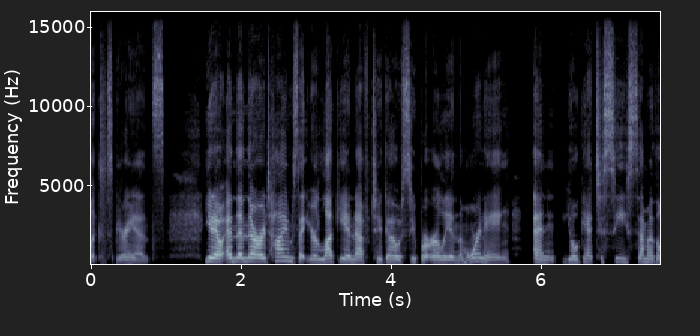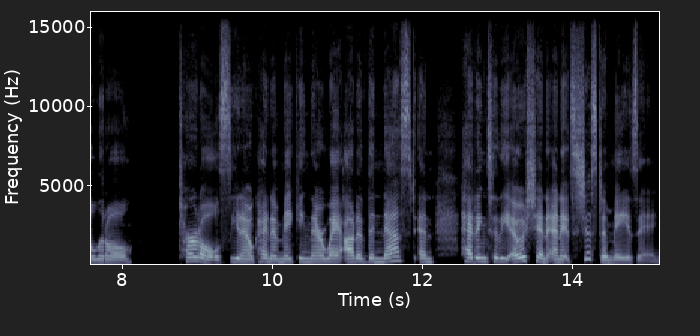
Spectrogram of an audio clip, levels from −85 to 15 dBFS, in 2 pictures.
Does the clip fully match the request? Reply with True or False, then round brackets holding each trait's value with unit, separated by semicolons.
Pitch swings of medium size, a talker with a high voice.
True (3.1 semitones; 200 Hz)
